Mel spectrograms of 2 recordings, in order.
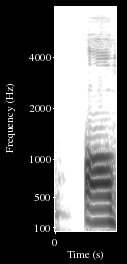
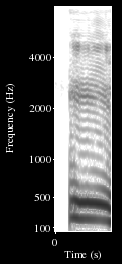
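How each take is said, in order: First: The vowel is a short, weak schwa. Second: The vowel is a full, strong 'ay'. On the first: "इसका weak form अ होता है" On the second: "strong form ए होता है"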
